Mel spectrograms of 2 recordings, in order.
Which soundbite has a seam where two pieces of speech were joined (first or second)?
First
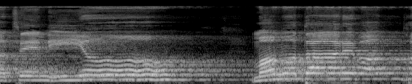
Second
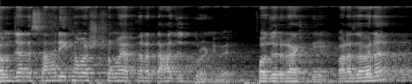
second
